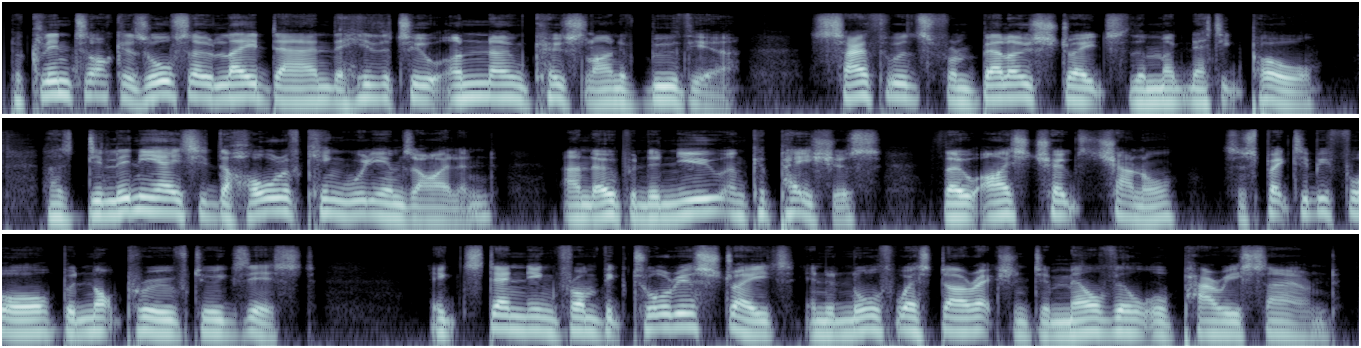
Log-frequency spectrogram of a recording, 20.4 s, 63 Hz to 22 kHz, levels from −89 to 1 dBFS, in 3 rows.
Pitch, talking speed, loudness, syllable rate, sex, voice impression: 130 Hz, 170 wpm, -21 LUFS, 5.4 syllables/s, male, masculine, adult-like, tensed, powerful, bright, clear, slightly nasal, intellectual, calm, friendly, unique, slightly wild, lively, slightly light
